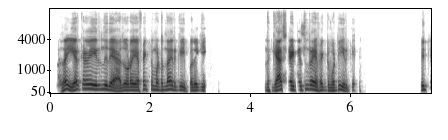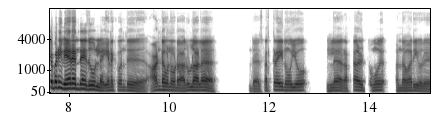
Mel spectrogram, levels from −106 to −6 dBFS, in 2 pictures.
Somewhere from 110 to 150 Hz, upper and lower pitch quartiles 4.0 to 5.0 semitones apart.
Yes: medium, 140 Hz; average, 4.6 semitones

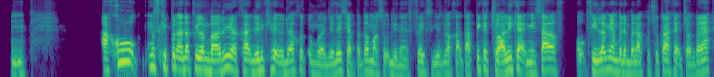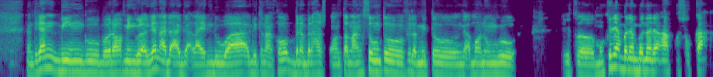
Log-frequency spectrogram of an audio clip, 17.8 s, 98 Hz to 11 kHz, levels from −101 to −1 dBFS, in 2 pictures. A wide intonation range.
No: average, 3.5 semitones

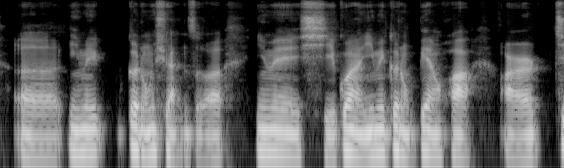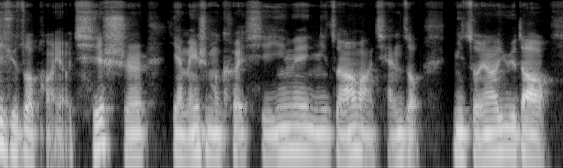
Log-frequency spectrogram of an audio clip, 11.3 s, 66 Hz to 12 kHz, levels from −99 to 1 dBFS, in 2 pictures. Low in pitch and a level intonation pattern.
Yes: very low, 95 Hz; narrow, 2.2 semitones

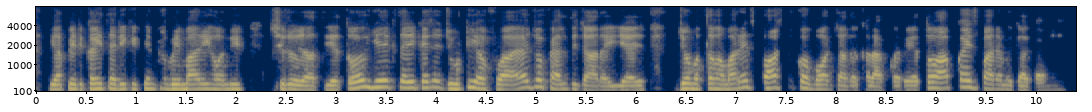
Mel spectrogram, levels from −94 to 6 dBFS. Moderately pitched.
Yes: medium, 165 Hz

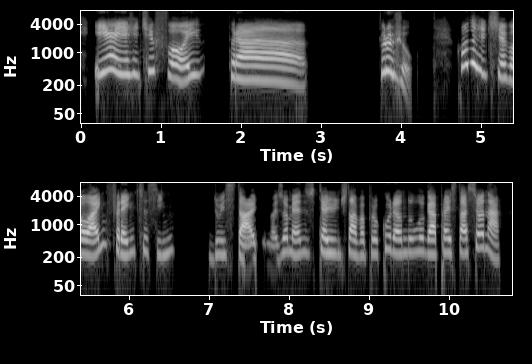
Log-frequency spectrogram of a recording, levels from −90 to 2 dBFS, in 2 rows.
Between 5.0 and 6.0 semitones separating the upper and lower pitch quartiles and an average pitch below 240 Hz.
No: wide, 5.4 semitones; very high, 255 Hz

